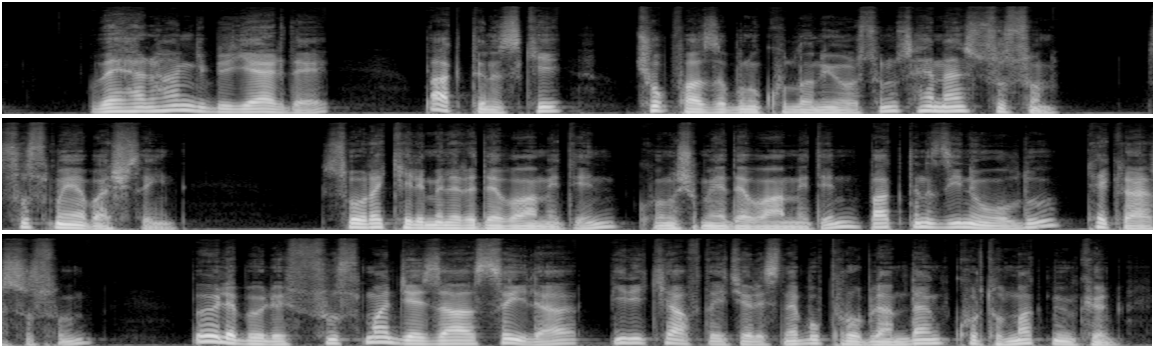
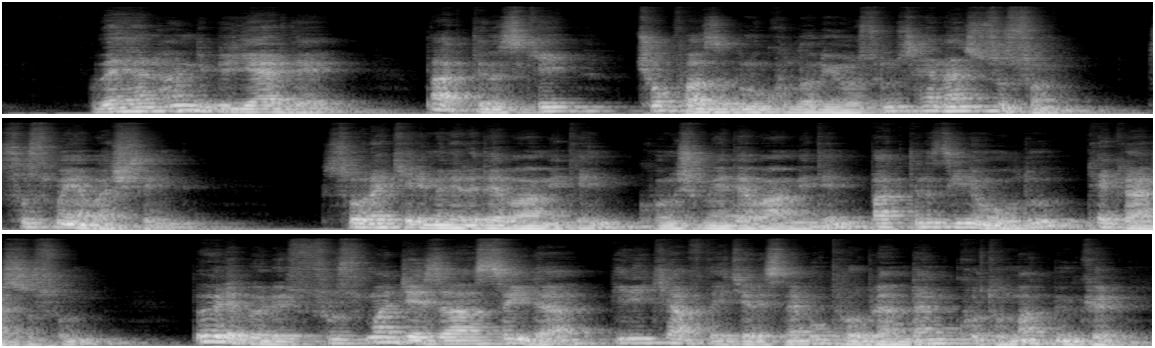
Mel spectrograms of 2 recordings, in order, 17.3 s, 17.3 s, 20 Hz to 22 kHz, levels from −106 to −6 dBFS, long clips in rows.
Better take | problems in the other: first | room echo; slight; dies away in 0.4 s // off-mic speech; far

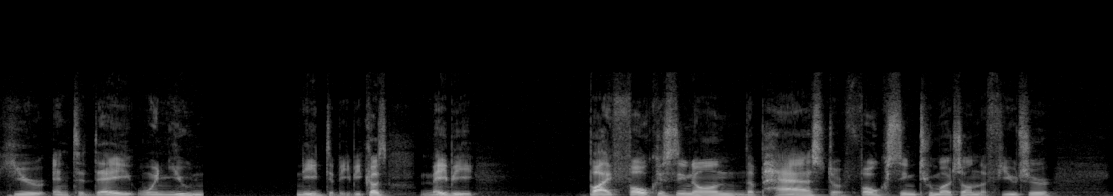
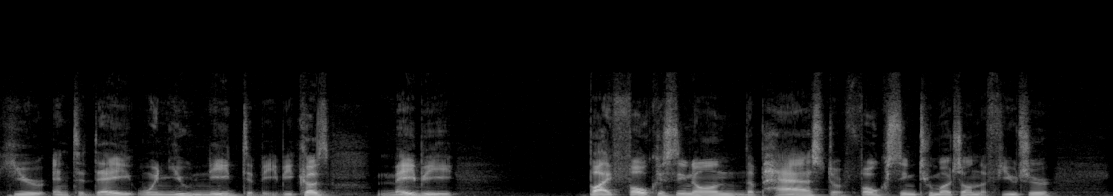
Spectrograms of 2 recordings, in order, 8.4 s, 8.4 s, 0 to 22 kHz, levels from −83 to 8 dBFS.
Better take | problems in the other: second | audio freezing; at 1.5 s for 0.5 s

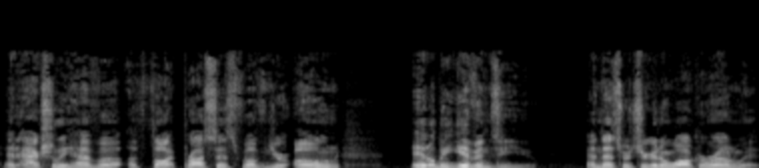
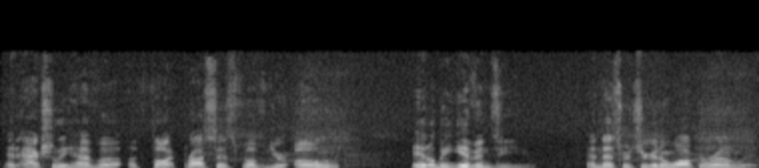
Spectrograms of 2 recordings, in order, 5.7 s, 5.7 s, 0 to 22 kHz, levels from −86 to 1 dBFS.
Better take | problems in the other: first | hiss; faint; throughout; 20 dB below the speech

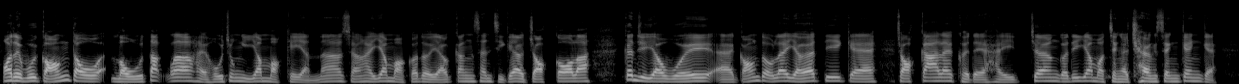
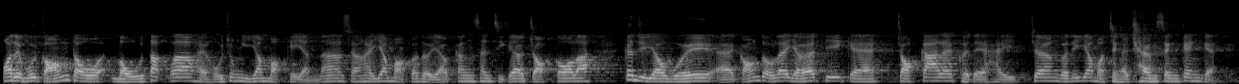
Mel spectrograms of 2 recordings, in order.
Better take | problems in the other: first | room echo; slight; dies away in 1.3 s

